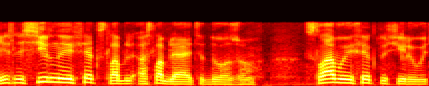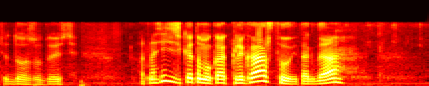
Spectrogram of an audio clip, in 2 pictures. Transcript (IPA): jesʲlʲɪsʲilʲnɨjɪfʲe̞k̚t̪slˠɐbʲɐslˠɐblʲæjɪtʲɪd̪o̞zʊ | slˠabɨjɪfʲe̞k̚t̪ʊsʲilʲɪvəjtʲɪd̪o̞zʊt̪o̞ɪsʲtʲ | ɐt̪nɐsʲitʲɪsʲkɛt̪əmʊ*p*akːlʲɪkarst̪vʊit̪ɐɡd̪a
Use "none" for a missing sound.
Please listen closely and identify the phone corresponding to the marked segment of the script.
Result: k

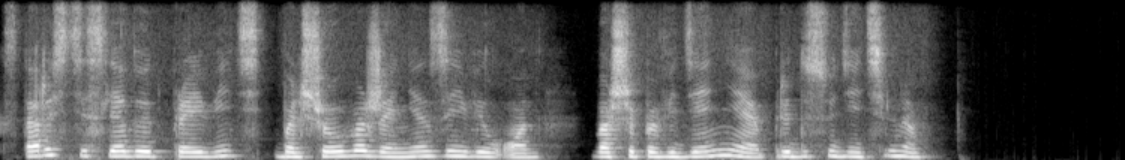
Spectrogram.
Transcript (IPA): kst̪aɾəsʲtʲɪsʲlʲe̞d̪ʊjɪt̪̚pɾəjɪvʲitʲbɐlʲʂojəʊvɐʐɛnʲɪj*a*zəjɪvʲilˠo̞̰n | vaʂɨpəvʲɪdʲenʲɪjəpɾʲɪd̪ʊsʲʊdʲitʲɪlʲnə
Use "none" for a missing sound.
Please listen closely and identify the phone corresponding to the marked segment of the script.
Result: ə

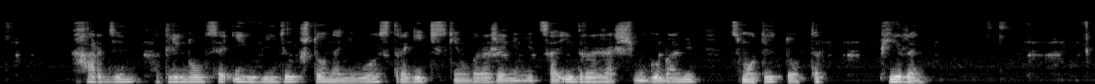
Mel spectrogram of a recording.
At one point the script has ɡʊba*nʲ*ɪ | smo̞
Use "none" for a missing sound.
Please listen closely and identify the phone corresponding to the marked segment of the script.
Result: mʲ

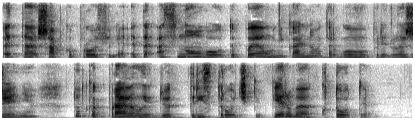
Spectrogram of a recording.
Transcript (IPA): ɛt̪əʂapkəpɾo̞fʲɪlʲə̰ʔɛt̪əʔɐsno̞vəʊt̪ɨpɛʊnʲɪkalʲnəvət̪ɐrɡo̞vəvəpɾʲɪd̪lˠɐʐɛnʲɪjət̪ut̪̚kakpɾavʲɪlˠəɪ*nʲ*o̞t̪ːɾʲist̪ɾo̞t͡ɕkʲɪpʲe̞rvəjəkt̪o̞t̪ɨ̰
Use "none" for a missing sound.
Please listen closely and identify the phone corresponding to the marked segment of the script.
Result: dʲ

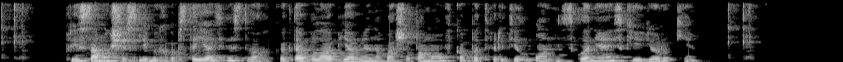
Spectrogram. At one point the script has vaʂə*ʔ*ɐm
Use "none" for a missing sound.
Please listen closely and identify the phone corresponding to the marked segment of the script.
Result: p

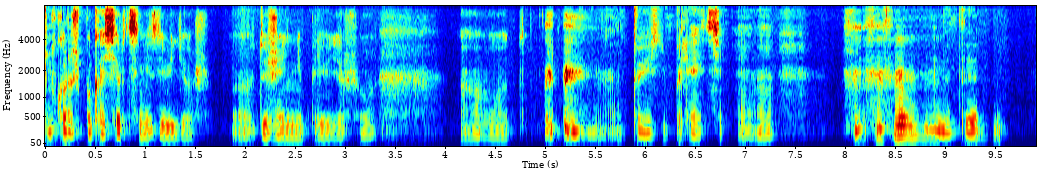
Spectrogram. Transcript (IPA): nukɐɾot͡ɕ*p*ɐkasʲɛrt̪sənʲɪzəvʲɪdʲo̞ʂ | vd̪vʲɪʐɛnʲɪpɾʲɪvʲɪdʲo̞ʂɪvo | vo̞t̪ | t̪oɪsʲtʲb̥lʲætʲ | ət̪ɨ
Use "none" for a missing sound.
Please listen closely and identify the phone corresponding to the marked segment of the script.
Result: p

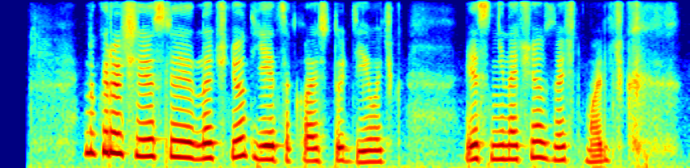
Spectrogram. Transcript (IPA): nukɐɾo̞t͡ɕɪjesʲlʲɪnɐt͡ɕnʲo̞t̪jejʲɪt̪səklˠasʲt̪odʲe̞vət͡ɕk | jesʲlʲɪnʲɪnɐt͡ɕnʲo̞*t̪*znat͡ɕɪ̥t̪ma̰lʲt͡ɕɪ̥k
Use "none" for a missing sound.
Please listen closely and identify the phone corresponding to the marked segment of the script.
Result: t̪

